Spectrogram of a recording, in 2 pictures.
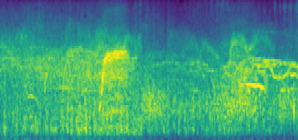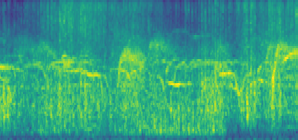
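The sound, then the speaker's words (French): A dense, continuous cacophony of shrill, screeching bird cries, many calls overlapping at once in a harsh, chaotic wall of sound with no voices, from Alfred Hitchcock's film The Birds. “Des bruits étranges, Philippe. Quelle Qu'est-ce angoisse. Que c'est ? Les oiseaux de Alfred Hitchcock.”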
